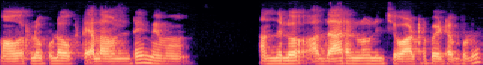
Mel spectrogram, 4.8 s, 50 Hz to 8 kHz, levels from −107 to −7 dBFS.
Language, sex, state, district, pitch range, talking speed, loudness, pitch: Telugu, male, Telangana, Nalgonda, 115-125 Hz, 185 wpm, -20 LUFS, 120 Hz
